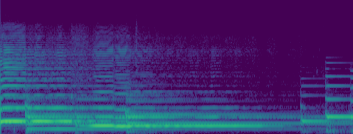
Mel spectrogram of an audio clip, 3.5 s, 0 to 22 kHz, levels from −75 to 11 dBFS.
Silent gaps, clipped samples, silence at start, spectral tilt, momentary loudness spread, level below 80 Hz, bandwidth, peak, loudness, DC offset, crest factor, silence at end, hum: none; under 0.1%; 0 s; -6 dB/octave; 14 LU; -60 dBFS; 11 kHz; -6 dBFS; -21 LUFS; under 0.1%; 14 dB; 0 s; none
